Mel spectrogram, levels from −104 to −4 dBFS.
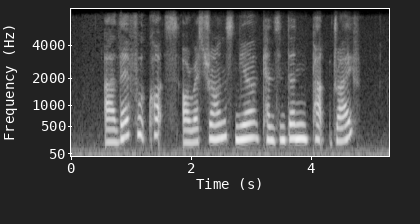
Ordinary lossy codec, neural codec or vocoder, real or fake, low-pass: Opus, 32 kbps; none; real; 7.2 kHz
